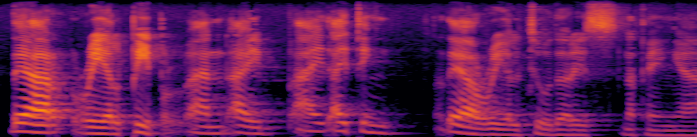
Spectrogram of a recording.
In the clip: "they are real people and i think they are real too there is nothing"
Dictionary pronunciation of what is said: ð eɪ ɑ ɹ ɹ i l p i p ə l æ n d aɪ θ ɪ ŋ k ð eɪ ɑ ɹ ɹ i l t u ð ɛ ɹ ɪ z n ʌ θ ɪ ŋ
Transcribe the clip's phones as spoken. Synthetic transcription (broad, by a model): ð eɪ ɑ ɹ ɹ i l p i p ə l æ n d aɪ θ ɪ ŋ k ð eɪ ɑ ɹ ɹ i l t u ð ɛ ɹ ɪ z n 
